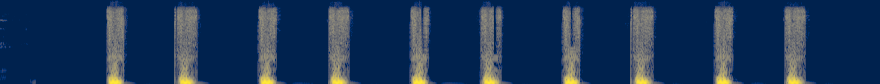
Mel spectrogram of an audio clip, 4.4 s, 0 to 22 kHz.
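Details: Simulated normal heart sounds from an app, as heard with the stethoscope at the apex, sixth intercostal space, midclavicular line: steady lub-dub at about 79 beats a minute with no extra sounds.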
